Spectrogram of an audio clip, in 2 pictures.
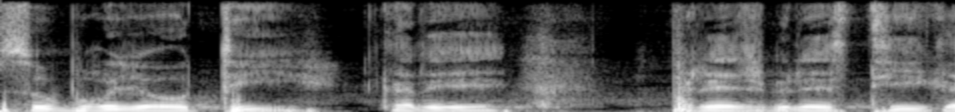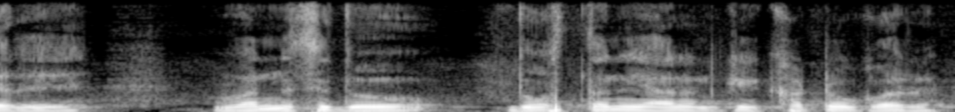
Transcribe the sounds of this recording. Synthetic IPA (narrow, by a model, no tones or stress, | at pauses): sʊbɡod͡ʒoːt̪ʰiː | kəɾeː | pʰɾeːʃbɪɾeːst̪ʰiːkəɾeː | ʋɐnːsɪd̪o | d̪oːst̪ənjaːɾənkekʰɐʈõkɐɾ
